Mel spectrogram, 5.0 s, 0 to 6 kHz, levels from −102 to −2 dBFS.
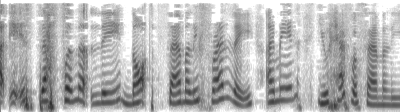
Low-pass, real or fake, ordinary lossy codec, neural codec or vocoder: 5.4 kHz; fake; MP3, 24 kbps; codec, 16 kHz, 4 kbps, X-Codec, HuBERT features, trained on balanced general audio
